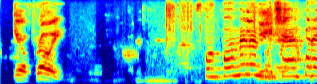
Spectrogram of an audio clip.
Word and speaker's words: Geoffroy: No, es de uno que Karencita estaba diciendo Geoffroy, pero es como es francés, entonces la J, perdón, la G se pronuncia como Geoffroy.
